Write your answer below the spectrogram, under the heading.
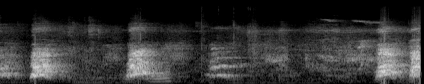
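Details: Barks from Geneson, a Rottweiler stud: three loud separate barks, spaced about a second apart then a longer gap, with softer vocal sounds and a few sharp clicks in between.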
